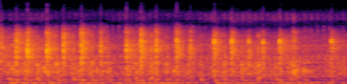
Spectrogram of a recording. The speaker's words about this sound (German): Eine Schreibmaschine klappert.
